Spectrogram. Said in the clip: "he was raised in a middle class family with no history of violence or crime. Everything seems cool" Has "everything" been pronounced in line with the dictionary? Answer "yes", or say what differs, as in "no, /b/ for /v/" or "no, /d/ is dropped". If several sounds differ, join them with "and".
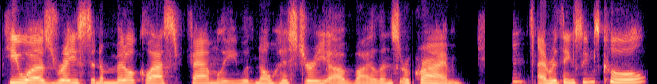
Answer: yes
